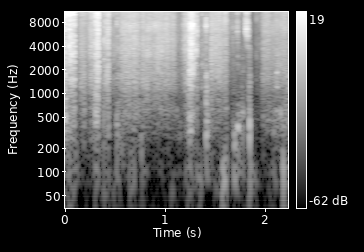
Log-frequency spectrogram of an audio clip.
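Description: Plastic bubble wrap crinkling and rustling as a wrapped piece is handled and pushed into a cardboard box, with several sharp crackles and snaps scattered through.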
